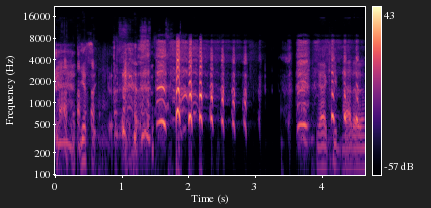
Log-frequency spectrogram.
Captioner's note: laughs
